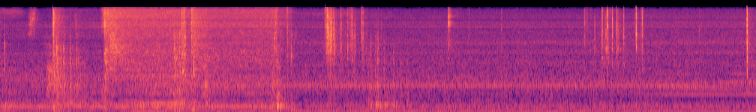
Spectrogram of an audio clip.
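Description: Automatic OCA laminating machine running: its drive motor hums steadily while the roller carriage travels, with a burst of air hiss in the middle. The run ends with a sharp clack about three seconds in. After that come light clicks and taps as the laminated screen is handled on the mold.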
